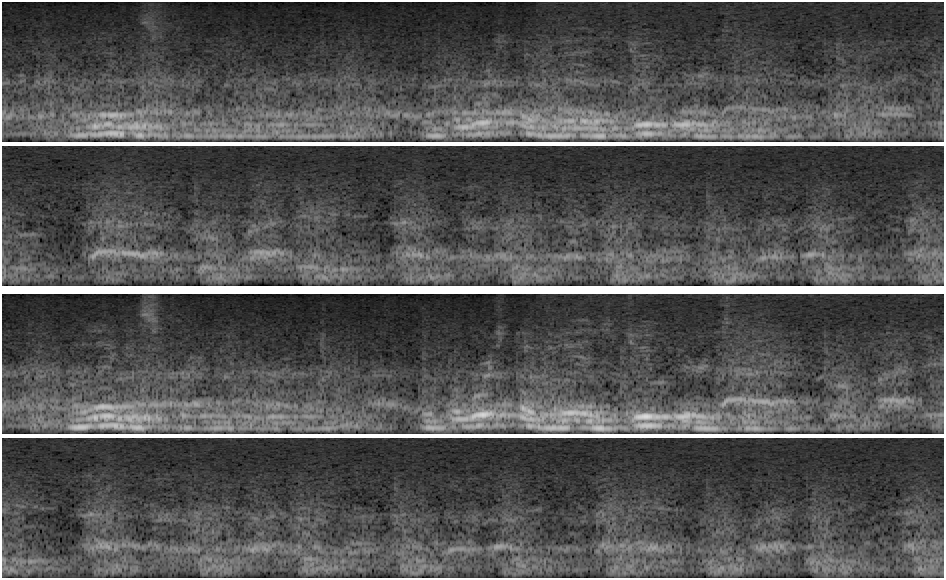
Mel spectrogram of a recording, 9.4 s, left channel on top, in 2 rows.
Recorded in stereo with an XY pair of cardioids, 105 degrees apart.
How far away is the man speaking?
About 8 m.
